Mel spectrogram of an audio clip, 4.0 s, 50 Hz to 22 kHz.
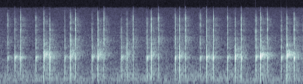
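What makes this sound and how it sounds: Long painted fingernails tap and scratch the magenta plastic lid of a small, closed, likely full white plastic face cream jar held on a towel. About 30 quick, crisp clicks come in uneven clusters over four seconds, each with a bright, dry ring around 1.5 kHz and almost no low end.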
